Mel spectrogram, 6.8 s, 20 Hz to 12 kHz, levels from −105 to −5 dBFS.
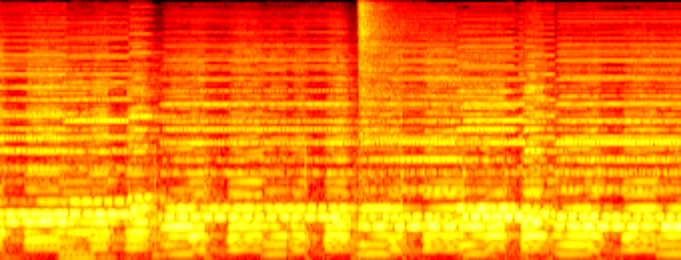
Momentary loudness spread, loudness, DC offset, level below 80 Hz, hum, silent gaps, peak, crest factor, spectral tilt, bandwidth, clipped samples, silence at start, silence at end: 4 LU; -19 LUFS; under 0.1%; -54 dBFS; none; none; -6 dBFS; 14 dB; -2.5 dB/octave; 12 kHz; under 0.1%; 0 s; 0 s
